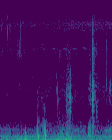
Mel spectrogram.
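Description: Wet mouth clicks of someone biting into and chewing a fresh fig close to the microphone: a few soft, irregular clicks over a low wind rumble.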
